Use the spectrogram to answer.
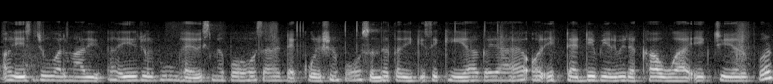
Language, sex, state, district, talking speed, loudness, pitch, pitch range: Hindi, female, Haryana, Rohtak, 225 wpm, -15 LUFS, 180 Hz, 175-190 Hz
